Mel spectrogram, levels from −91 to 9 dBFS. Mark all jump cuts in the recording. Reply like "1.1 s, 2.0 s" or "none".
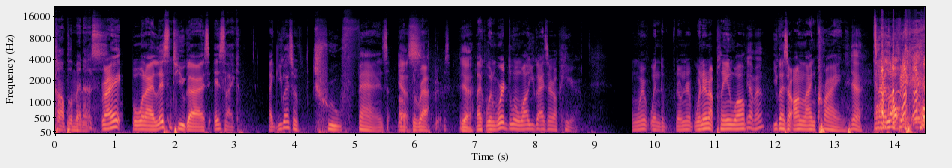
1.1 s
